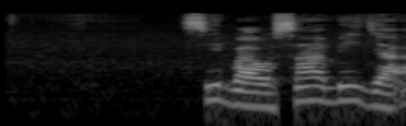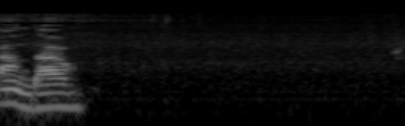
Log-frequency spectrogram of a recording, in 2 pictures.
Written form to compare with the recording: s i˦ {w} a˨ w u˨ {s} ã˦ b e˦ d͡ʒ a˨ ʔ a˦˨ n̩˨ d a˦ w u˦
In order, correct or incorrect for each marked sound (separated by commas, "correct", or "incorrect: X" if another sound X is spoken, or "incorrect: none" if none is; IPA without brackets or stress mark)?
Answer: incorrect: b, correct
